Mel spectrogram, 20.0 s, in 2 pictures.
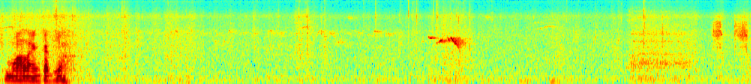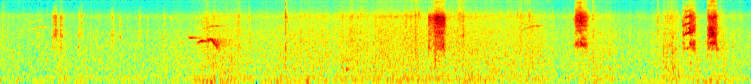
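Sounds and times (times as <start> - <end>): small bird chirping: 2.2 - 7.5, 9.5 - 13.2, 15.7 - 16.1, 16.9 - 18.0, 18.9 - 19.7.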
